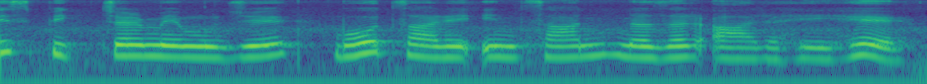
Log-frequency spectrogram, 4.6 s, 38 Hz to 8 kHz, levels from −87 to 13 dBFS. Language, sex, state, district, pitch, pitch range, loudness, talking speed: Hindi, female, Arunachal Pradesh, Lower Dibang Valley, 215 Hz, 210-235 Hz, -15 LUFS, 140 wpm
